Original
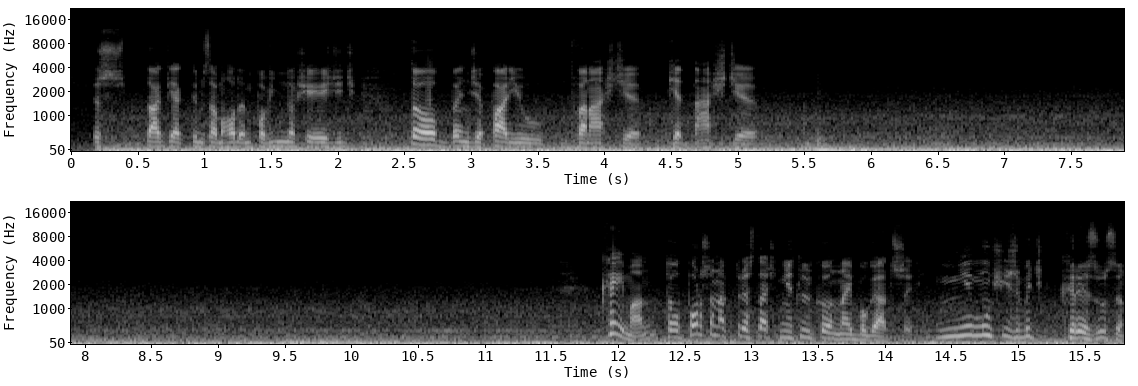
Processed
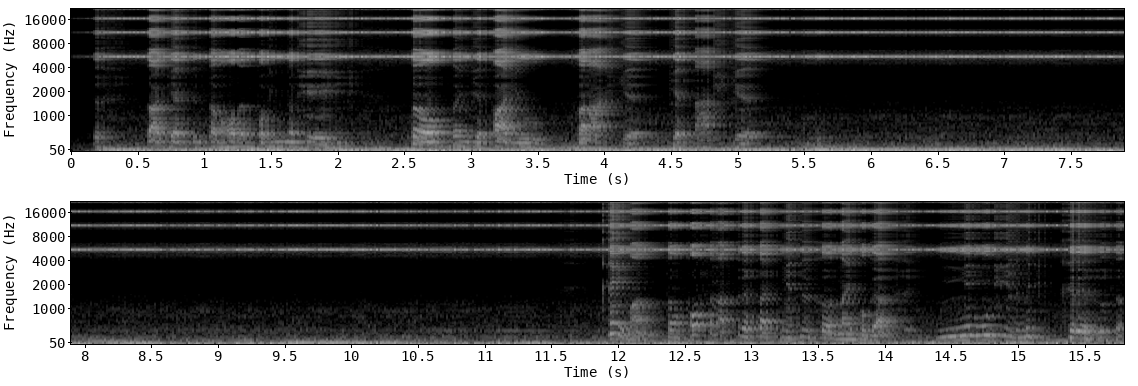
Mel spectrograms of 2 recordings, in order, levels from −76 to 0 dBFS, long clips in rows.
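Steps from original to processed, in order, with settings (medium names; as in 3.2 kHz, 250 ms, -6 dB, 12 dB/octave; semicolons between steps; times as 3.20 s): harmony voices -12 st -8 dB; flutter echo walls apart 7.1 m, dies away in 0.55 s; careless resampling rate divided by 8×, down filtered, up zero stuff; trim -12 dB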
